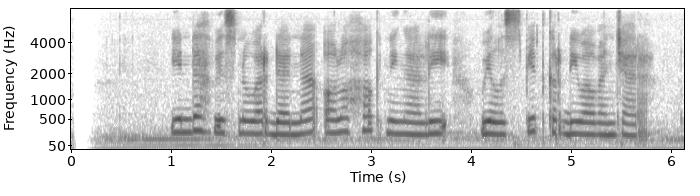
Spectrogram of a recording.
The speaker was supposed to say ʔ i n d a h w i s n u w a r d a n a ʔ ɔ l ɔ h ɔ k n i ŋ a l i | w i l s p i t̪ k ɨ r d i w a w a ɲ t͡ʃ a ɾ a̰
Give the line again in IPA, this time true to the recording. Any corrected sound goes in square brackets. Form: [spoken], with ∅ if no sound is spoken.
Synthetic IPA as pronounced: ʔ i n d a h w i s n u w a r d a n a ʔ ɔ l ɔ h ɔ k n i ŋ a l i | w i l s p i t̪ k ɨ r d i w a w a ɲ t͡ʃ a ɾ a̰

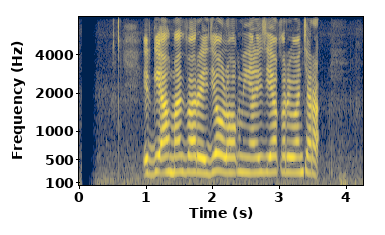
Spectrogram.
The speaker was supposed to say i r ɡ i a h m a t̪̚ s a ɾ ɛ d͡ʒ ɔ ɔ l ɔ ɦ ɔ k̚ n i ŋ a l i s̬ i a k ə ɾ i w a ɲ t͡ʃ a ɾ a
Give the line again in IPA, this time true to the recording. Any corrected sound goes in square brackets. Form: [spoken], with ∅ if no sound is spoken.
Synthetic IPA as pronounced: i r ɡ i a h m a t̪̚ [f] a ɾ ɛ d͡ʒ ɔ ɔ l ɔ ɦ ɔ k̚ n i ŋ a l i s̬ i a k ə ɾ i w a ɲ t͡ʃ a ɾ a

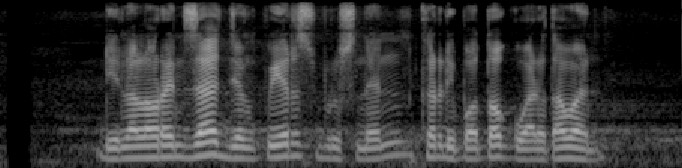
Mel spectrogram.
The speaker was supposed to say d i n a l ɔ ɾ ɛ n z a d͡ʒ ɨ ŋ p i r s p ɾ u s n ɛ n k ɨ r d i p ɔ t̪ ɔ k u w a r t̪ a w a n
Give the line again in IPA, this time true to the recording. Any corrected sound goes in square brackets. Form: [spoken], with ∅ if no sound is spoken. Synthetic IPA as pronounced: d i n a l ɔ ɾ ɛ n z a d͡ʒ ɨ ŋ p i r s [b] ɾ u s n ɛ n k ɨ r d i p ɔ t̪ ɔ k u w a r t̪ a w a n

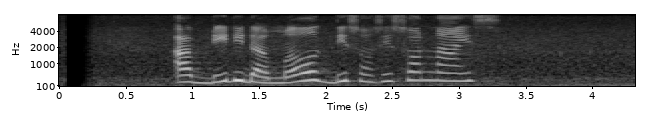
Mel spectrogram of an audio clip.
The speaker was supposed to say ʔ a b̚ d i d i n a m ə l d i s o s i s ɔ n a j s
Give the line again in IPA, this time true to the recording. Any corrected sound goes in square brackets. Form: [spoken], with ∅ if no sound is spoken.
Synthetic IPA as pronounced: ʔ a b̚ d i d i [d] a m ə l d i s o s i s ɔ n a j s

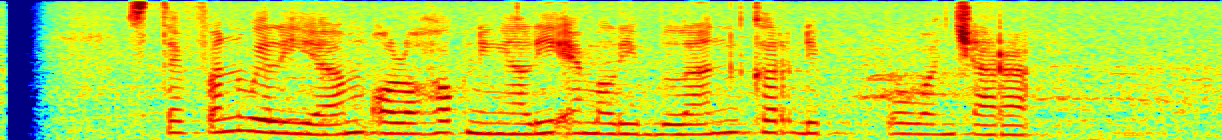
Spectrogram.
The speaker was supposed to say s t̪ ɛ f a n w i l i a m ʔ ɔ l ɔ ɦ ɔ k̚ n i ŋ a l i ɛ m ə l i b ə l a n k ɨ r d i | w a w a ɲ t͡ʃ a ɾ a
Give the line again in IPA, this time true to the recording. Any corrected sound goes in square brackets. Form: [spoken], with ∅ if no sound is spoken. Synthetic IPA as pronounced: s t̪ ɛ f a n w i l i a m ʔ ɔ l ɔ ɦ ɔ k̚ n i ŋ a l i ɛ m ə l i b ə l a n k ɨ r d i | w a w a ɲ t͡ʃ a ɾ a

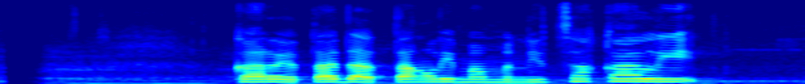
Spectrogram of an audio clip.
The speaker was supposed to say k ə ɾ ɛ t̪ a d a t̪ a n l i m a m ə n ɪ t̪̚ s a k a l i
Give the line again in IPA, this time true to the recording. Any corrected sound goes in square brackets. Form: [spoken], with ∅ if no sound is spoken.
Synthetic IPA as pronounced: k [a] ɾ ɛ t̪ a d a t̪ a [ŋ] l i m a m ə n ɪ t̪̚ s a k a l i

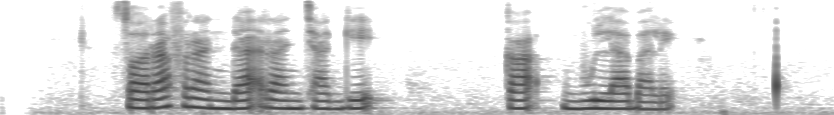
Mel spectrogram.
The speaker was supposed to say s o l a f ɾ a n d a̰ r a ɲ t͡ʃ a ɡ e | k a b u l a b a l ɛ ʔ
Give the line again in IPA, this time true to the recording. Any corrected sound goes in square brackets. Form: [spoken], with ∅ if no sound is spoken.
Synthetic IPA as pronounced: s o [ɾ] a f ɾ a n d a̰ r a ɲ t͡ʃ a ɡ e | k a b u l a b a l ɛ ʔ

